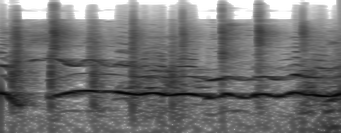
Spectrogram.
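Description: A canned clapping sound effect from a clap machine, played to reward a correct quiz answer: loud, fairly regular claps, about three per second for a couple of seconds, over a steady, slightly wavering tone that runs underneath throughout.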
